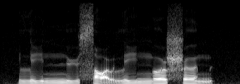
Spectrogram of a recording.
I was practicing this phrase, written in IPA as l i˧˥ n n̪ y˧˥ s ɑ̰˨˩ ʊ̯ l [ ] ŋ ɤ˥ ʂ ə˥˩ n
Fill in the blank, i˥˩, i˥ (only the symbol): i˥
